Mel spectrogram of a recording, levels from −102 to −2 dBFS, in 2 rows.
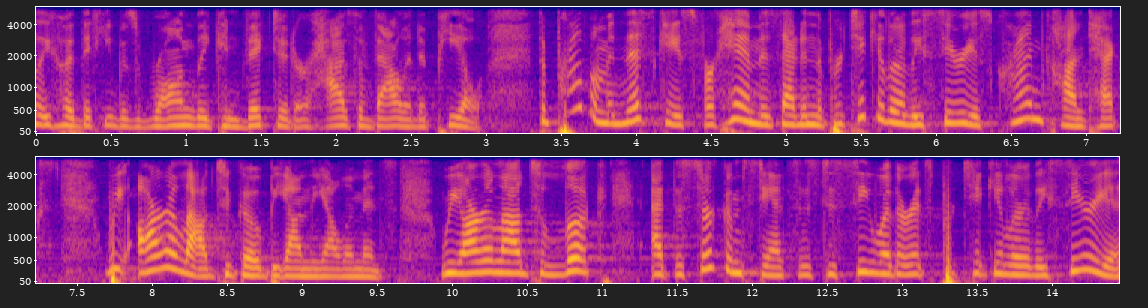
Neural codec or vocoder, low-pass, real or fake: none; 5.4 kHz; real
